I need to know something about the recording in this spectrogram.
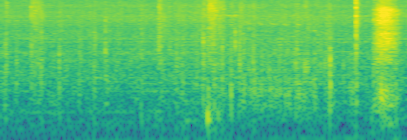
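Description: Quiet room tone with a few faint knocks and ticks, one a little louder about halfway through, and a short hiss just before the end.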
